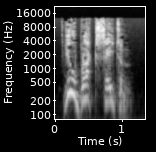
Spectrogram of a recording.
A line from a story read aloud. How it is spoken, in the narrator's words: Schroeder roared with frustration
